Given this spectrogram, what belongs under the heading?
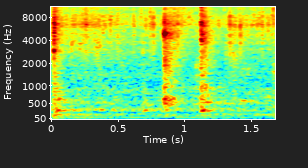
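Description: Brinjal slices frying golden brown in a pan with a soft, steady sizzle, broken by two quick scraping stirs close by.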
